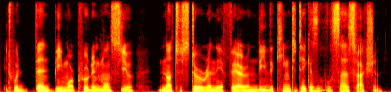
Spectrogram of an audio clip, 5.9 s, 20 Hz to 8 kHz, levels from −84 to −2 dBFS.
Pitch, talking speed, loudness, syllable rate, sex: 130 Hz, 225 wpm, -20 LUFS, 5.8 syllables/s, male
